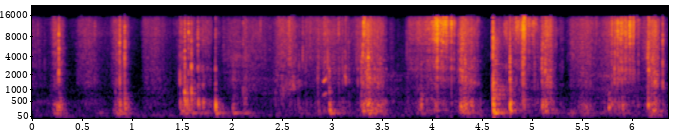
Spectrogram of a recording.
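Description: Hands kneading and squeezing a large lump of thick green slime, giving irregular crackly, squishing bursts as it is pressed and folded.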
